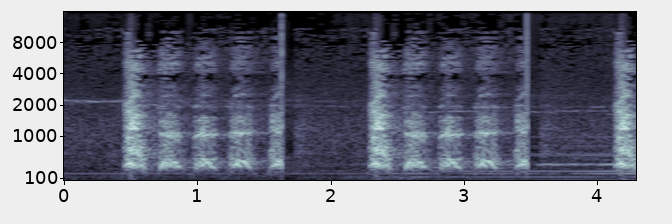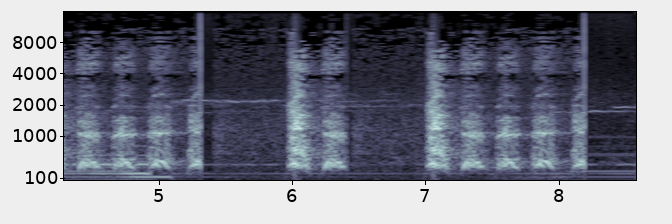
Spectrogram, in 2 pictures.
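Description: A dog barking in quick runs of up to six barks, five runs in all, with short pauses between them.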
